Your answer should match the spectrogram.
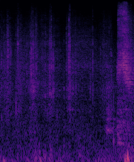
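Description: Thin Bible pages being leafed through by hand: a run of soft, crisp flicks, with one louder page rustle near the end.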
